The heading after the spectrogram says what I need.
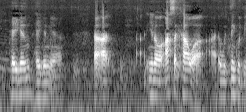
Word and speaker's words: Asakawa: I got around to saying, if people look like they're gonna like not have a problem with saying my name, I'll say it's like Kawasaki sideways, and they know Kawasaki, so they go, oh, okay, well that's easy.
